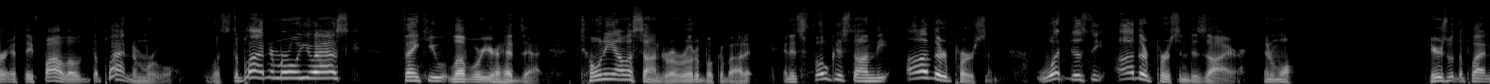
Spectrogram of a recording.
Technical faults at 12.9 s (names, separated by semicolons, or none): long network dropout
